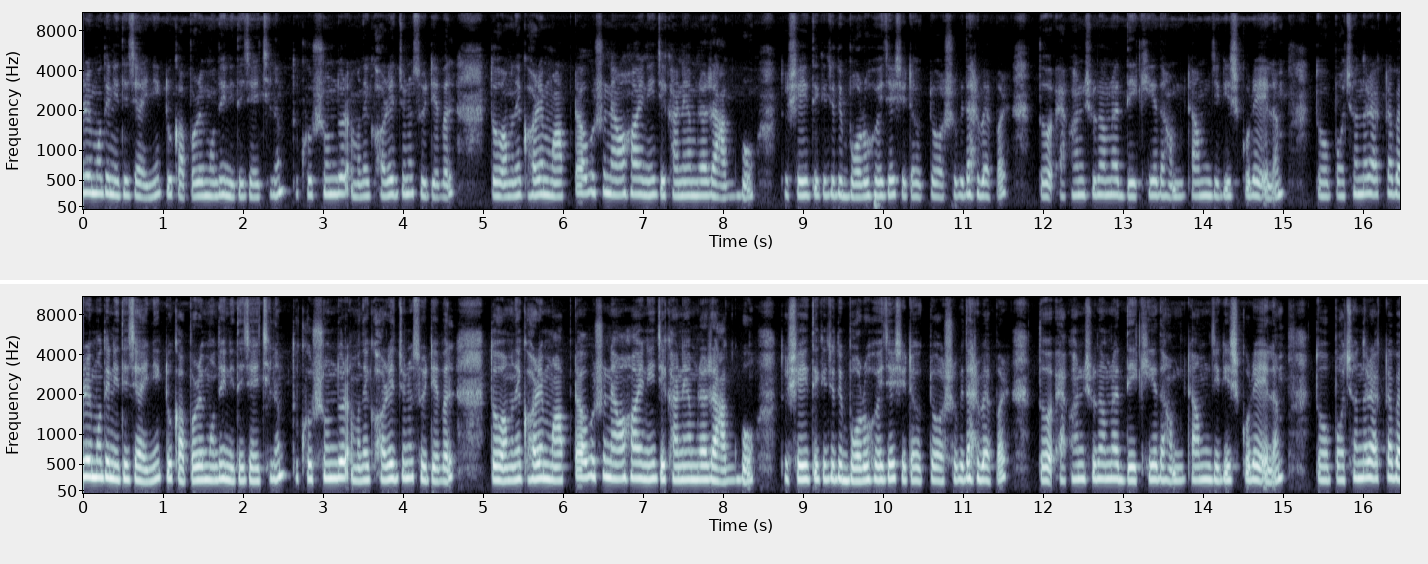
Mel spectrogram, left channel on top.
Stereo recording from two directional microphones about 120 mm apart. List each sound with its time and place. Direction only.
0.0 s speech: 50° right (ahead or behind)
8.2 s speech: 35° right (ahead or behind)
